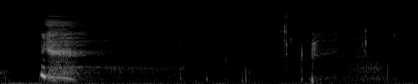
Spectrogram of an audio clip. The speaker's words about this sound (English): Let me try one more sip.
